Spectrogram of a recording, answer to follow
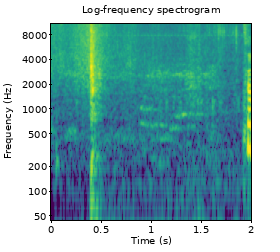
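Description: A single sharp knock about half a second in, followed by a faint, brief vocal sound.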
